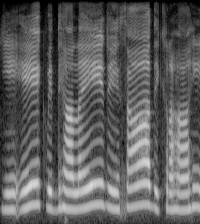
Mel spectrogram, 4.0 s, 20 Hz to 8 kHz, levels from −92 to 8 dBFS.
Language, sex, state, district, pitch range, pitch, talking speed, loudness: Hindi, female, Madhya Pradesh, Bhopal, 220-260 Hz, 235 Hz, 105 wpm, -15 LUFS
